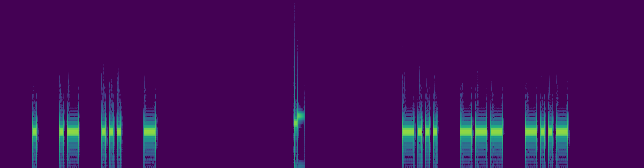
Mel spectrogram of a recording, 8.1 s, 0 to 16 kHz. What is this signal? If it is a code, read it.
Morse code, heard as a keyed tone, about 25 wpm, spaced as for 18 wpm, 700 Hz. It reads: EAST BOX
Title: 2x Character Spacing - Top 500 Words - 25wpm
